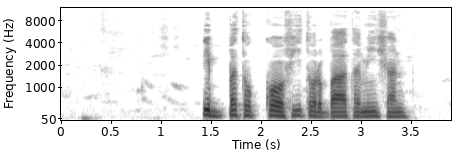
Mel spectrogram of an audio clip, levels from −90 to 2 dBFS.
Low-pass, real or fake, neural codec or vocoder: 10.8 kHz; real; none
